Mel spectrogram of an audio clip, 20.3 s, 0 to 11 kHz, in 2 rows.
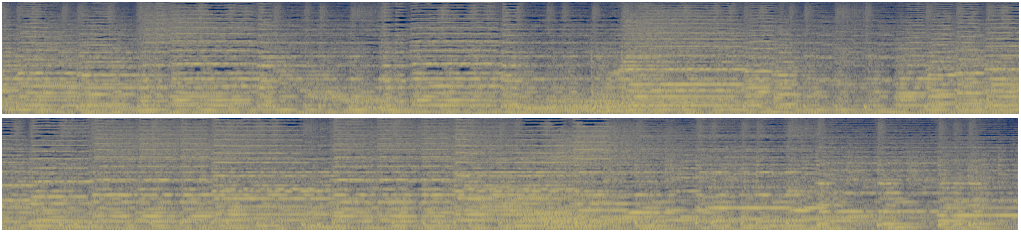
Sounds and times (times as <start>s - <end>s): Music: 0.0s - 20.3s.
